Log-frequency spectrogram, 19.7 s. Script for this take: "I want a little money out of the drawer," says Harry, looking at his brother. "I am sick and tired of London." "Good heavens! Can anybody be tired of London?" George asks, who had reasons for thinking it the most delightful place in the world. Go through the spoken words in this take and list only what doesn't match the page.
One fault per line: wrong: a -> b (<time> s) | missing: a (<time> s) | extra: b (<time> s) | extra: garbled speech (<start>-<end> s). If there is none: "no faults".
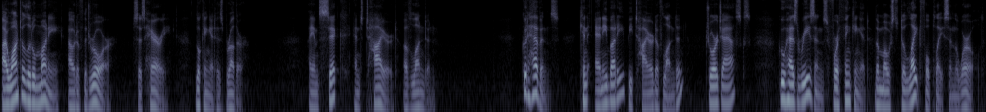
wrong: had -> has (15.7 s)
